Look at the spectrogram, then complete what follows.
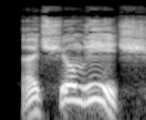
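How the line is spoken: Sudden exclamation. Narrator (Russian): вдруг воскликнул он

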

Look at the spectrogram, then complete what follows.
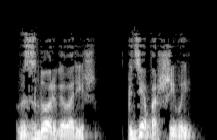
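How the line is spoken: Stern, clipped question. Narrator (Russian): строго и отрывисто спрашивал хозяин

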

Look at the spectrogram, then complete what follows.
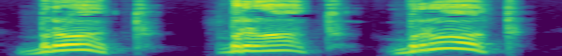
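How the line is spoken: Excited hoarse shouting. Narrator (Russian): он встрепенулся и, подпрыгивая на месте, начал хрипло выкрикивать

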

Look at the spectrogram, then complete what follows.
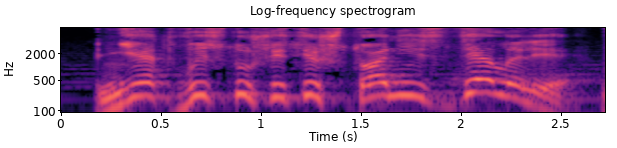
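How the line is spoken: Shouted. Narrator (Russian): в ответ закричал, не слушая Персиков

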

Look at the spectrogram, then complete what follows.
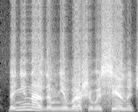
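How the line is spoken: Near-tearful shout. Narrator (Russian): чуть не со слезами крикнул Солодовников

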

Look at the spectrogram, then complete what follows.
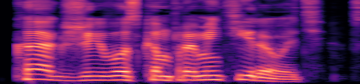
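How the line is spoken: Plain. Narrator (Russian): спросила герцогиня

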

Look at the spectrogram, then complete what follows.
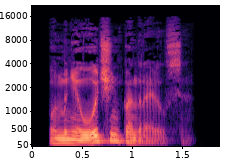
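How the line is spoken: Calm remark. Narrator (Russian): я спокойно заметил

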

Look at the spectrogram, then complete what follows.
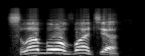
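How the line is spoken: Shout from young crowd. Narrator (Russian): крикнули из компании молодых

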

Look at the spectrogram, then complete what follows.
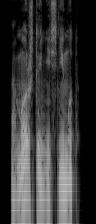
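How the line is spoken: Suddenly firmer voice. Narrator (Russian): внезапно окрепшим голосом выговорил Лазарев

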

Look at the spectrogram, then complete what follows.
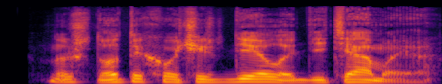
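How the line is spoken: Plain. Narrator (Russian): спросил Бюва

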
